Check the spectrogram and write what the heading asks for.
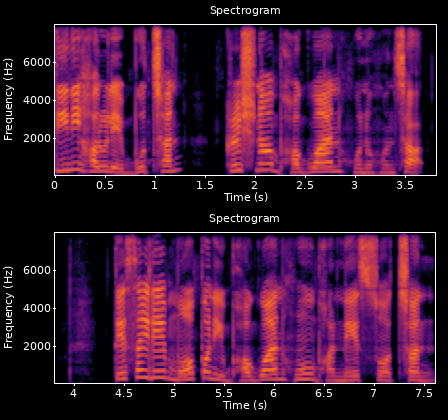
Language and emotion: Nepali, neutral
